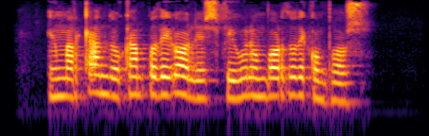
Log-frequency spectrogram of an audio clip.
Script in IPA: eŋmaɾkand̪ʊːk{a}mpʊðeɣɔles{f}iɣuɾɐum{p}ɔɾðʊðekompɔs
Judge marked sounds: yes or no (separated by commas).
yes, yes, no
